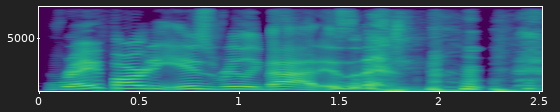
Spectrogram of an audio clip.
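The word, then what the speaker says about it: Raefarty: My sister wants to spell it Ray Farty. No. R-A-E-F-A-R-T-Y. Ray Farty.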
